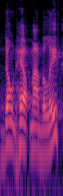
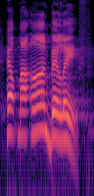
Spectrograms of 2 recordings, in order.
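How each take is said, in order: First: Said in the usual way. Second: "unbelief" drawn out, higher and louder; slow down and punch "unbelief"; stress on unbelief. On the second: Acted. Preacher correcting belief to unbelief, "unbelief" stressed high and slow.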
